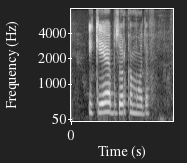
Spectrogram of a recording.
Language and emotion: Russian, neutral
